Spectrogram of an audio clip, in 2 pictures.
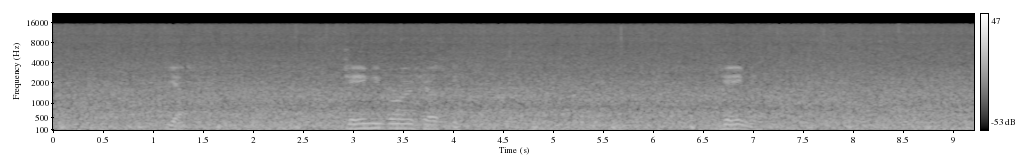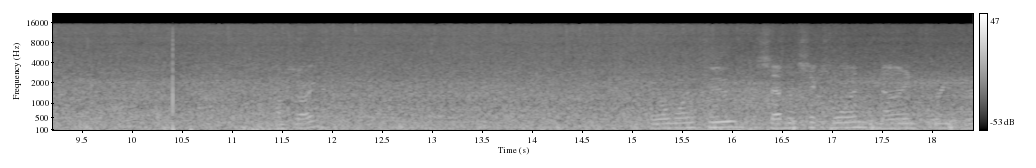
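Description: Floodwater rushes and churns loudly.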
